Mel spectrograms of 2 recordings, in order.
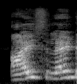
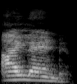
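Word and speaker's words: island: बीच में आता है आई और एल के बीच में एस आता है तो वहां इस साइलेंट होता है अर्थात इसका उच्चारण नहीं किया जाता है इसका उच्चारण नहीं करेंगे देखिए जैसे इस एल ए एन दी इसको आयरलैंड पढ़ेंगे आई लैंड पढ़ेंगे आपको आइसलैंड नहीं पढ़ना है या आइलैंड नहीं पढ़ना है इसको पढ़ना है आइलैंड वैसे दिया इसको आप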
